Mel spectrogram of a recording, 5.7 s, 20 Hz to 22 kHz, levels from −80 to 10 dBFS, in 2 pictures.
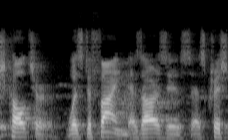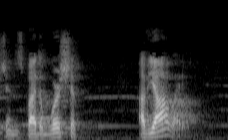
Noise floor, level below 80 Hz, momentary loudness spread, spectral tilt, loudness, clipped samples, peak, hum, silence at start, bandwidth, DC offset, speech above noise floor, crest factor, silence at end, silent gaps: -52 dBFS; -64 dBFS; 13 LU; -4 dB/octave; -19 LUFS; under 0.1%; -2 dBFS; none; 0 s; 9.6 kHz; under 0.1%; 33 dB; 18 dB; 0.45 s; none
